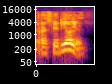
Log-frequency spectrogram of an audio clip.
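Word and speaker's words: refirióle: Por su sílaba tónica, ¿qué tipo de palabra es esta de refiriole? Claro, es grave, ¿no? Efectivamente, la tónica es la penúltima, entonces es palabra grave, termina en vocal y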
